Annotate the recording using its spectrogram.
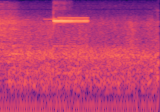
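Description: Cartoon time bomb's countdown timer beeping once about two-thirds of a second in, a single high electronic beep lasting about half a second, over steady background noise.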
